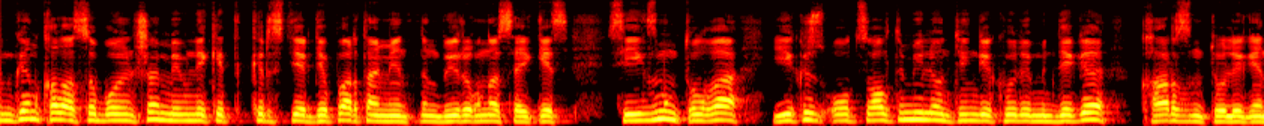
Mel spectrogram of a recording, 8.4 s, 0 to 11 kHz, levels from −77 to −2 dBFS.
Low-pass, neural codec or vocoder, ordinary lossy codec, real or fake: none; none; none; real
